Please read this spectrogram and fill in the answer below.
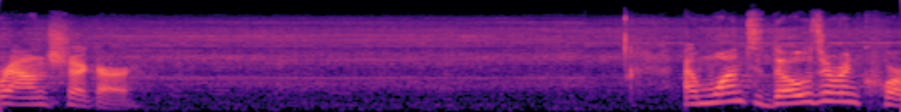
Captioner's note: mixer whizzing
